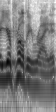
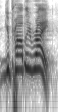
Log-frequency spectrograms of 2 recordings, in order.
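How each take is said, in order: First: It is said in a sarcastic, passive-aggressive tone. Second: It is said in a sincere, agreeable tone. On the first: The speaker does not really agree with the listener. The speaker calls it wrong. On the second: The speaker genuinely agrees with the listener. The speaker calls it right.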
